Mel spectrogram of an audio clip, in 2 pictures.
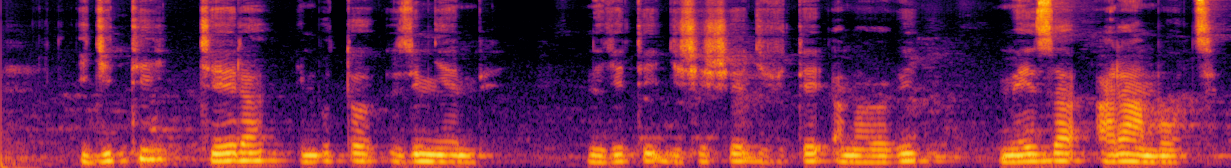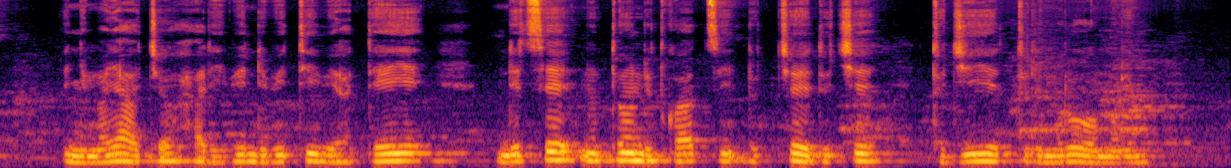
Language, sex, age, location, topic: Kinyarwanda, male, 18-24, Nyagatare, agriculture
